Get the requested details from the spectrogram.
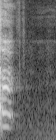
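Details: Acted single brief throat-clearing cough in a comedy skit, from a character whose cough is blamed on the air conditioning and who is taken to the doctor.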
